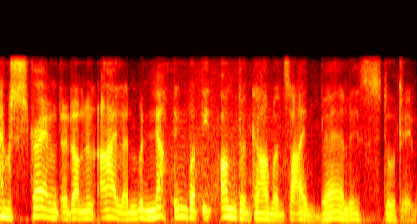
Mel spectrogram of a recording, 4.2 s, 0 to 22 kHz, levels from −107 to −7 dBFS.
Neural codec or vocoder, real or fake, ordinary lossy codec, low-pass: codec, 16 kHz in and 24 kHz out, 1.1 kbps, FireRedTTS-2 codec; fake; Opus, 16 kbps; 7.2 kHz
